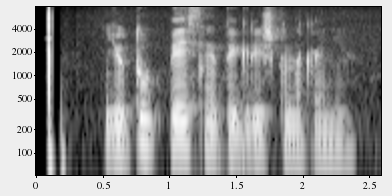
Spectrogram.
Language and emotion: Russian, neutral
